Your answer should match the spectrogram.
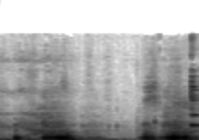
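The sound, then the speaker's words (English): Two gritty twisting and scraping bursts as a champagne bottle's cork and foil are worked loose, with faint glassy clinks and no pop yet. “How about a champagne cork?”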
